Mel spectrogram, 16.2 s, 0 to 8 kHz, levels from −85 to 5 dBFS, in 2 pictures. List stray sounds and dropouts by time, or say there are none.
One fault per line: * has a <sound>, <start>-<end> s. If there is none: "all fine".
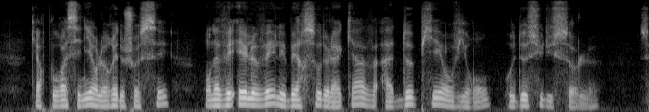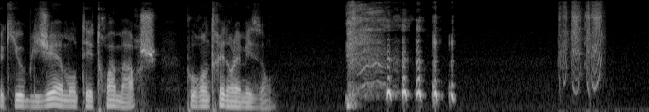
* has a laugh, 12.4-13.8 s
* has a squeak, 15.1-15.7 s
